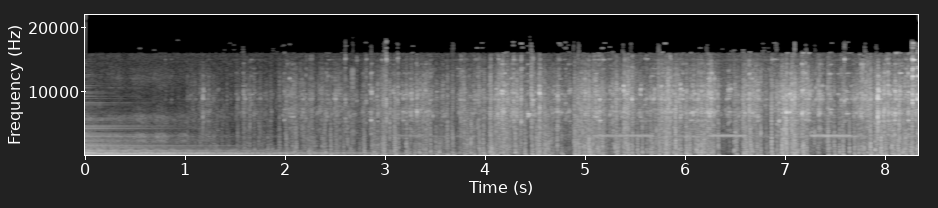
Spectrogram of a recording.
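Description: Several horses gallop with riders in the saddle, a fast, dense and steady run of loud hoofbeats that continues for the whole clip.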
